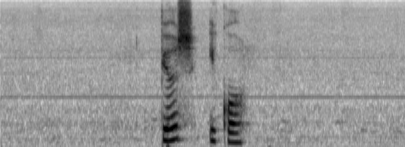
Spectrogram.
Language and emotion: Russian, neutral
